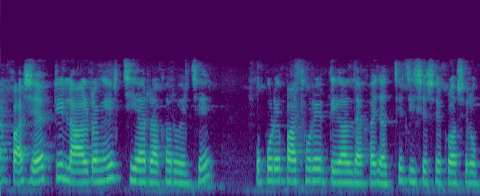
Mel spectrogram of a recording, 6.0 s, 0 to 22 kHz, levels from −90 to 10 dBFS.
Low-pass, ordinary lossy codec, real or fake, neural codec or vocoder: 7.2 kHz; none; real; none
